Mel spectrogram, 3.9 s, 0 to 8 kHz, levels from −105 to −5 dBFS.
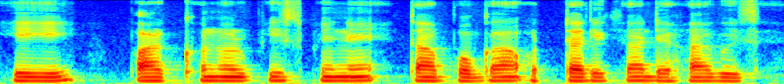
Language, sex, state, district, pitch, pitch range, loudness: Assamese, male, Assam, Kamrup Metropolitan, 135 Hz, 130-135 Hz, -19 LUFS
